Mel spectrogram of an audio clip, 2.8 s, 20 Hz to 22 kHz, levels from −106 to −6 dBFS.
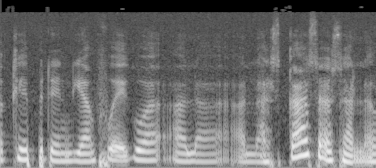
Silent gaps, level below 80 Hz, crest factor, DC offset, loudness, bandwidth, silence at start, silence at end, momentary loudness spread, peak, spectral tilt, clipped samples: none; -44 dBFS; 16 dB; 0.4%; -21 LUFS; 17 kHz; 0 s; 0 s; 9 LU; -4 dBFS; -6.5 dB/octave; under 0.1%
